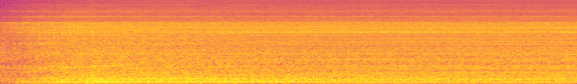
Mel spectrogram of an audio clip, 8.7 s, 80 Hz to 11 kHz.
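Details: Suzuki Jimny JA12 after alternator replacement for abnormal noise and battery drain: engine catches and settles into smooth, steady idle with even hum, no knocks, whine or rattles; healthy.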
